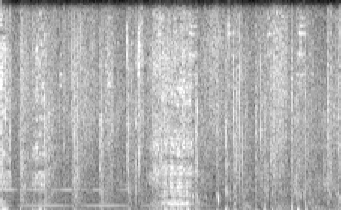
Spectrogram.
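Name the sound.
horse hooves clip-clopping, from video game Red Dead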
